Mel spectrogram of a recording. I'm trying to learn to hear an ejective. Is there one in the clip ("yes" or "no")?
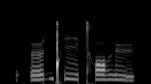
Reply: yes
